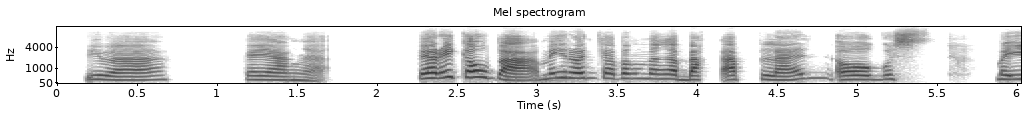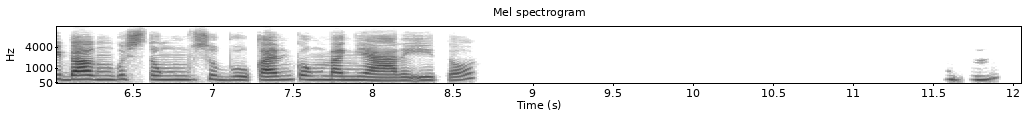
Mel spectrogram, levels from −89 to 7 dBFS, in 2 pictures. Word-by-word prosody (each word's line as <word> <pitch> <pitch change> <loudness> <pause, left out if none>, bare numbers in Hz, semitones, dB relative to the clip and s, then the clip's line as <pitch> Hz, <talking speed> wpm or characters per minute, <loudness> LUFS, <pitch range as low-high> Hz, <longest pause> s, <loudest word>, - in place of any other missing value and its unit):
'di 275 - -5
ba? 230 +2 -2 0.5
Kaya 250 -2 0
nga. 200 - -8 0.6
Pero 340 +2 +5
ikaw 405 -1 +6
ba, 205 - +4
mayroon 345 +3 +1
ka 330 -2 -2
bang 320 0 -3
mga 300 -2 0
backup 255 +1 +1
plan 255 +2 -1 0.2
o 260 +1 +3
gus 280 +2 -5 0.4
may 275 +1 +1
ibang 265 -1 +4
gustong 255 -2 -3
subukan, 235 -1 -1
kung 260 -2 -3
mangyari 215 -4 -1
ito? 220 +9 -8 3.0
Mm. 255 +3 -9
255 Hz, 115 wpm, -23 LUFS, 235-280 Hz, 3.0 s, ikaw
